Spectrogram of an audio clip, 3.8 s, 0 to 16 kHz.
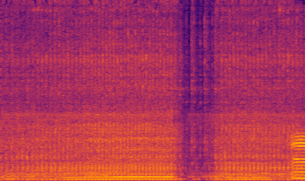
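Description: A sewing machine runs steadily along a jacket seam for McCall's M6442, its motor whirring close and loud, then stops for a brief moment before starting again for a reverse back stitch.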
